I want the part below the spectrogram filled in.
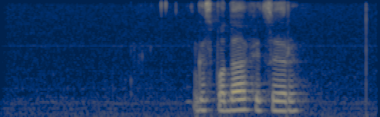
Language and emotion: Russian, neutral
